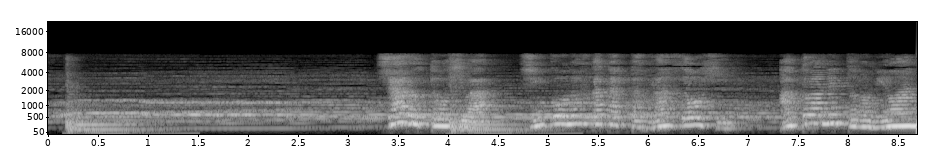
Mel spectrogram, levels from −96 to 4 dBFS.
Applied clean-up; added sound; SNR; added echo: none; Thump, thud; 9 dB; reverberation time 0.7 s.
